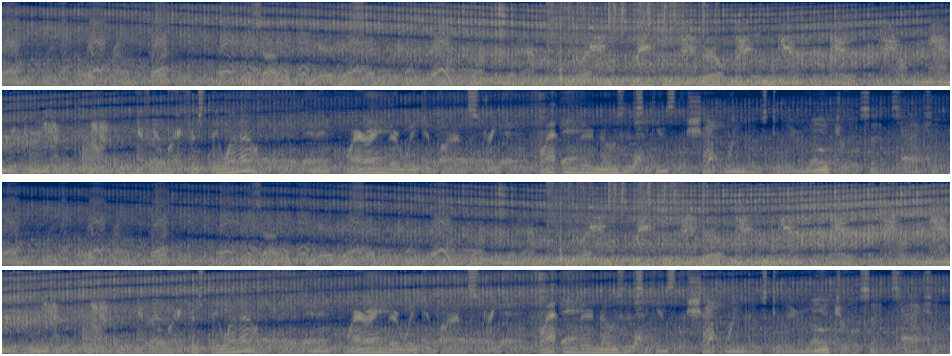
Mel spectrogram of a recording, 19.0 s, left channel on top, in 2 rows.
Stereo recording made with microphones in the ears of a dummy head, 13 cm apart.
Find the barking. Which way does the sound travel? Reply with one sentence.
You can hear the barking travel towards the right.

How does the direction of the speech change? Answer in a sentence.
In this clip you hear the speech go from the left side to the right.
